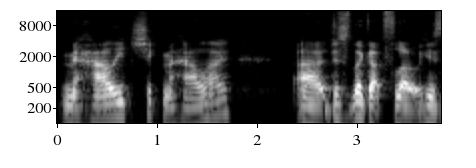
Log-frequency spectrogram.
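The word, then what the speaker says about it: Mihály Csíkszentmihályi: His name I think is pronounced Mihaly Csikszentmihalyi.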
